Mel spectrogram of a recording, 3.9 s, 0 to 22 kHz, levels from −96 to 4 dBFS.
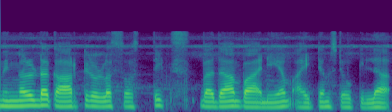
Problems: none marked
